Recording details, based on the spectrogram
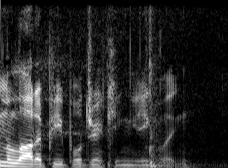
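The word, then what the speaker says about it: Yuengling: This is Yingling. – Yingling.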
